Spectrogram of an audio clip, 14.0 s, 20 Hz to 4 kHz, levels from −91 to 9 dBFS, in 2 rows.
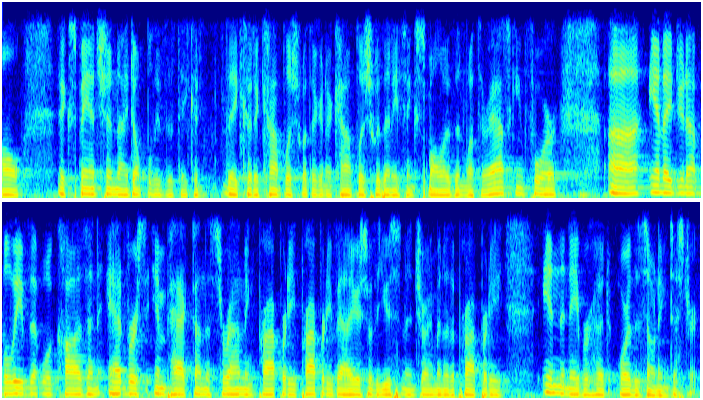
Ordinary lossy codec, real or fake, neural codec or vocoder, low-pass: Opus, 64 kbps; real; none; 3.6 kHz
